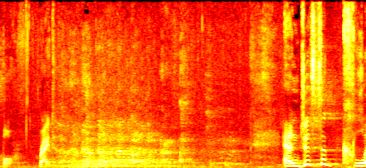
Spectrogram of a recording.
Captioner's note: audience laughing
